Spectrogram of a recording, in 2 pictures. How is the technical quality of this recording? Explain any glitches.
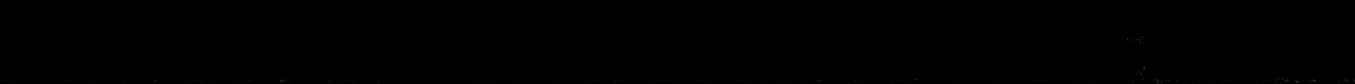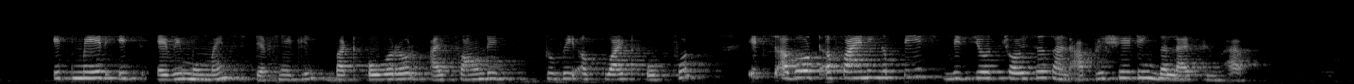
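No audible glitches or faults.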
